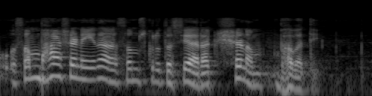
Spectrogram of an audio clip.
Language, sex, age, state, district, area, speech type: Sanskrit, male, 30-45, Karnataka, Shimoga, urban, spontaneous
